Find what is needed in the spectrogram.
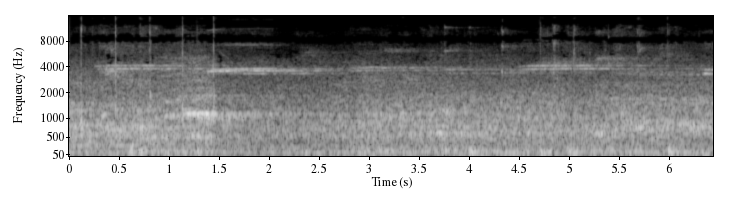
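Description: Din of a large indoor volleyball tournament hall: steady hubbub of voices with scattered ball thumps from the courts and a few brief high squeaks.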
